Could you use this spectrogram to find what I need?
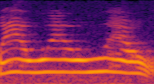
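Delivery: high-pitched wail like a fire alarm. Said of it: "That was a really good fire alarm impression".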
